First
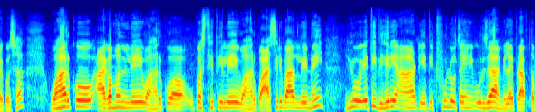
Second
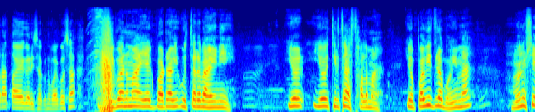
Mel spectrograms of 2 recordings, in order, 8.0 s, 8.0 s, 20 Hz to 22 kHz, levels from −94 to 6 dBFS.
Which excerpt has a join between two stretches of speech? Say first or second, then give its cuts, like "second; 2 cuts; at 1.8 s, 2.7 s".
second; 1 cut; at 1.2 s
